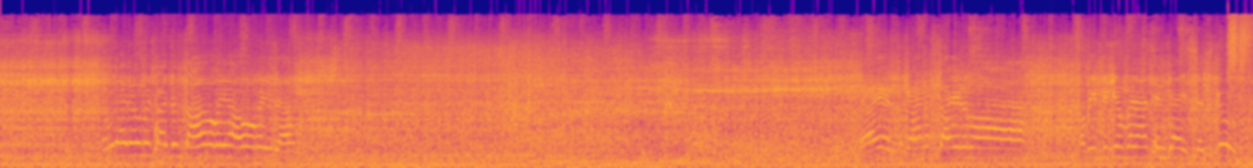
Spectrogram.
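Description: Motorcycle engine running steadily on the move, mixed with wind noise. A man's voice comes through at a few points without clear words.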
